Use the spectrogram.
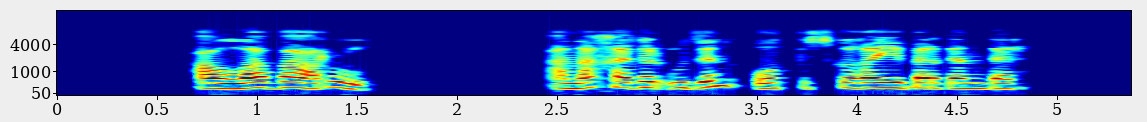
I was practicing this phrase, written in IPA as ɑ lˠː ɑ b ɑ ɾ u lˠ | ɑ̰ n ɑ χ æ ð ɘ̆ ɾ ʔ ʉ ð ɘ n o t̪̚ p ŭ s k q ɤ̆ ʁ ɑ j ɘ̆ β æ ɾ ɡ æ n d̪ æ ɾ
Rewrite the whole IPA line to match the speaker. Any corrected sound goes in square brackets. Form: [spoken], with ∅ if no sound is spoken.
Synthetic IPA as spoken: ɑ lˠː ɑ b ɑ ɾ u lˠ | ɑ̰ n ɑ χ æ ð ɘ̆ ɾ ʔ ʉ ð ɘ n o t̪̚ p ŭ s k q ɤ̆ ʁ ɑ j ɘ̆ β æ ɾ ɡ æ n d̪ æ ɾ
